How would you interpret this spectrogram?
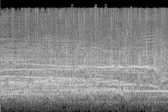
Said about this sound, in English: Hooray, shouted the people of Lower Train Switch and jumped up from their hiding places.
